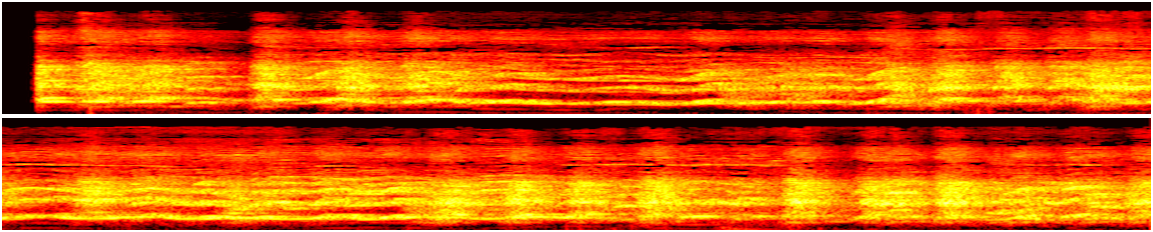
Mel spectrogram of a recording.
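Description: Siberian Huskies give a loud, sustained chorus of howls, the voices wavering and sliding up and down as they overlap. The drawn-out, yodelling tones carry on without pause, with a few harsher yips mixed in.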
